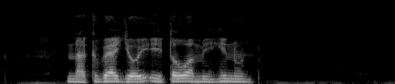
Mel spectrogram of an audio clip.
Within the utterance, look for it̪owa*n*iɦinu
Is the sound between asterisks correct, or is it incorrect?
incorrect: m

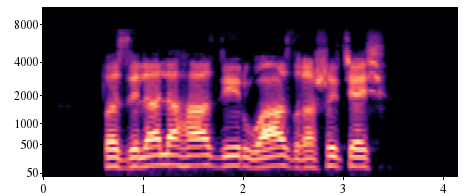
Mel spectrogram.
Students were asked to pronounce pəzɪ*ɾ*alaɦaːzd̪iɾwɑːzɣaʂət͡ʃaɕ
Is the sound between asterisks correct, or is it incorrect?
incorrect: l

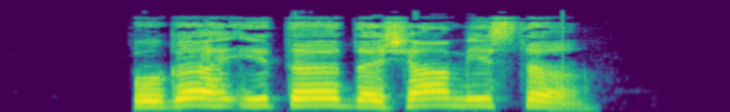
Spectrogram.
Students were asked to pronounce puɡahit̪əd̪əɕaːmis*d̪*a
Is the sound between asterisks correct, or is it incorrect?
incorrect: t̪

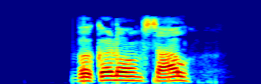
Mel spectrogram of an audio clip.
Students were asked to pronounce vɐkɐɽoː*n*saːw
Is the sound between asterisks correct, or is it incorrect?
incorrect: m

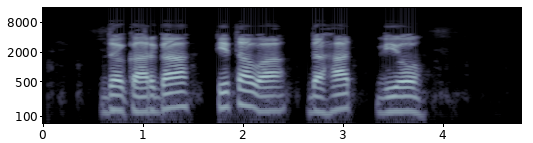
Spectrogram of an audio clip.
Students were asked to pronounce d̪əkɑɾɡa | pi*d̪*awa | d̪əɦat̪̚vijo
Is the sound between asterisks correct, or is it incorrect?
incorrect: t̪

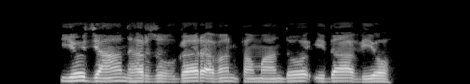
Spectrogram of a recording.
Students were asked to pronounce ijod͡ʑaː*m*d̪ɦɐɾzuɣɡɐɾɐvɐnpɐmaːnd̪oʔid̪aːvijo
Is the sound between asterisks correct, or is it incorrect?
incorrect: n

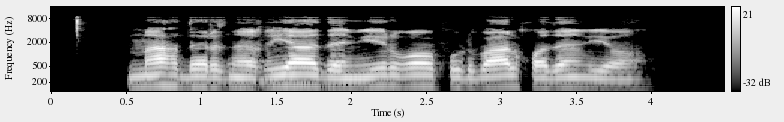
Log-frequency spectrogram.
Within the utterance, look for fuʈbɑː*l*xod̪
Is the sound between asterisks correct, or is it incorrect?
correct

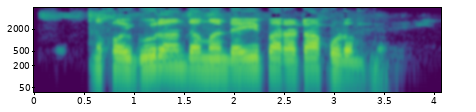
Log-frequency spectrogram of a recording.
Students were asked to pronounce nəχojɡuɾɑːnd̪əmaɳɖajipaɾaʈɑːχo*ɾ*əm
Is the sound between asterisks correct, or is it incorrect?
incorrect: ɽ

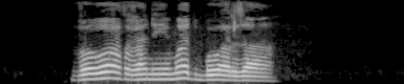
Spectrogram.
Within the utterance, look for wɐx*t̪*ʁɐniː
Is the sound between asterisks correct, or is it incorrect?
correct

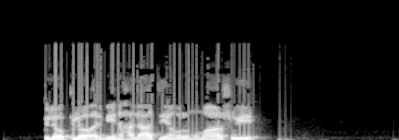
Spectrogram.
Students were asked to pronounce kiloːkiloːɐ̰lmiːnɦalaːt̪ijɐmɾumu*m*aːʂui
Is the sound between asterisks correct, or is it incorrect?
correct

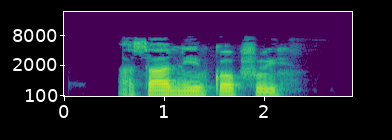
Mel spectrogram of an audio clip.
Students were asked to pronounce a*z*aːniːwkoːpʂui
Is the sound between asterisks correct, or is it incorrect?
incorrect: s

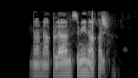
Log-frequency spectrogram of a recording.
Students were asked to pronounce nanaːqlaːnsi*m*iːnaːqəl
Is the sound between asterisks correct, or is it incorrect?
correct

